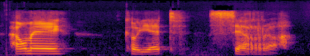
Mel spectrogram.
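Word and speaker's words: Jaume Collet-Serra: So what I know is the director was born in Spain, so I'm pronouncing his name as I know how to speak Spanish, Jaume Collet Serra.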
